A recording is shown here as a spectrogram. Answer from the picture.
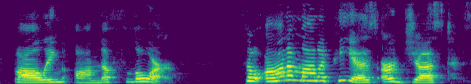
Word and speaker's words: onomatopoeia: to write poems using onomatopoeia there's a big word say it with me onomatopoeia a lot of syllables six syllables so um first of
